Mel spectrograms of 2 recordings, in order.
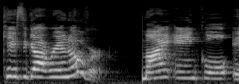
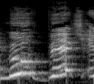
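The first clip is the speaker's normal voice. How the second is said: retold yell; 5 semitones higher, 4 dB louder than usual. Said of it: "looked at me and said".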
